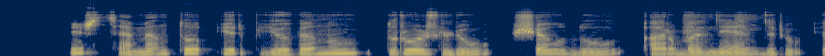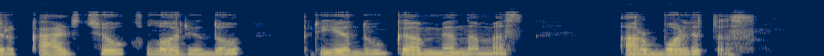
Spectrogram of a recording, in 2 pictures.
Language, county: Lithuanian, Marijampolė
